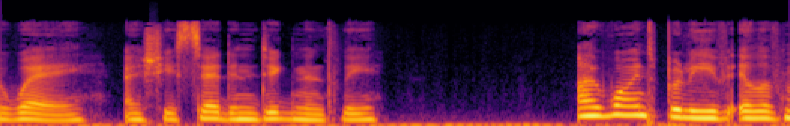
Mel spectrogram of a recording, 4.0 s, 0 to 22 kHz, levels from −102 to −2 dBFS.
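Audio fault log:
0.75 to 0.78 s, AAC frame loss with concealment: a short run of coded frames never reached the decoder, and the gap, about 20 ms of audio and consistent with two frames of a low-delay AAC stream (likely AAC-ELD), was patched by reusing the last good spectrum rather than decoded fresh. The speech therefore turns briefly smeared and noisy, a phasey blur in place of clear detail, before normal decoding resumes.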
